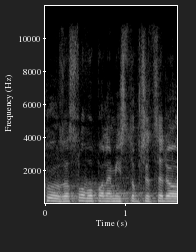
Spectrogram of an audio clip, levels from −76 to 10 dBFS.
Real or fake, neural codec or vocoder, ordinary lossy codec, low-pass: real; none; MP3, 96 kbps; 10.8 kHz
